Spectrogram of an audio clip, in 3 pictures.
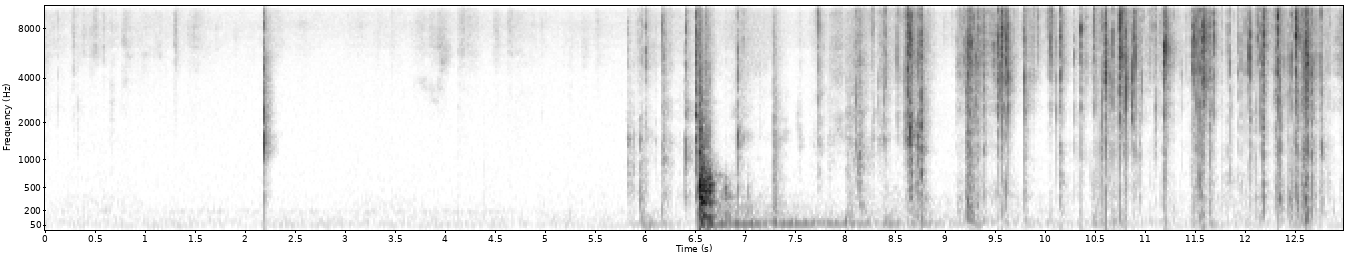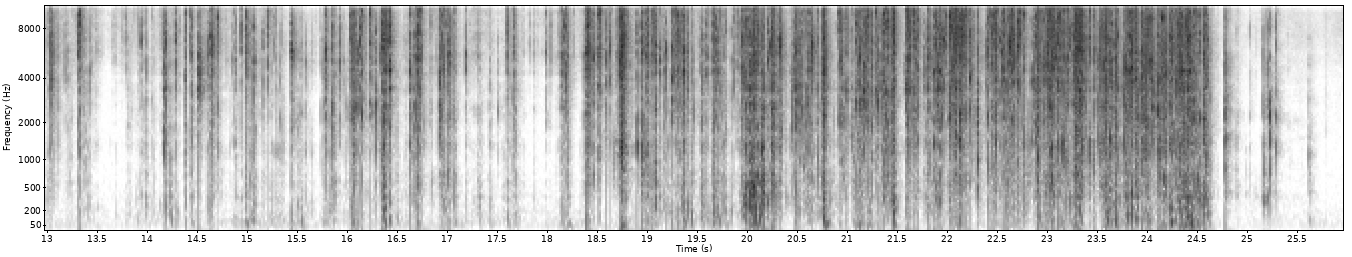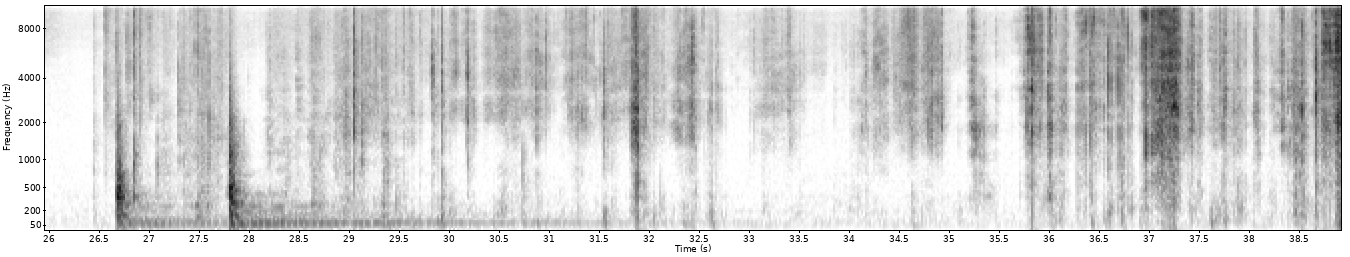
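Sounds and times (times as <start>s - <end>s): soap wrapping crinkling and tearing: 5.9s - 25.4s, 26.8s - 38.9s
dull knocks: 6.6s - 8.8s, 26.7s - 31.0s.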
